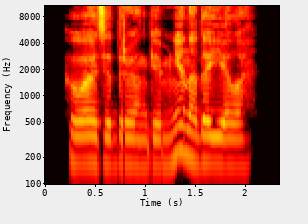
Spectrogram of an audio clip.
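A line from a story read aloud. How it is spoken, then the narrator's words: Weary. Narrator (Russian): устало говорит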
